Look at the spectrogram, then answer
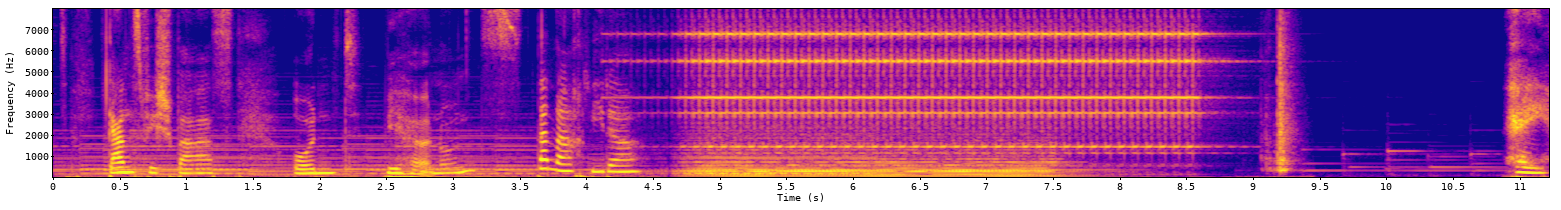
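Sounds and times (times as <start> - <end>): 
speech: 0.4 - 5.0, 11.0 - 11.2
old-style telephone bell ringing: 4.1 - 9.3
telephone receiver clunk: 9.0 - 9.4.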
